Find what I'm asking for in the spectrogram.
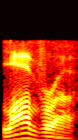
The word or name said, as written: Laura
